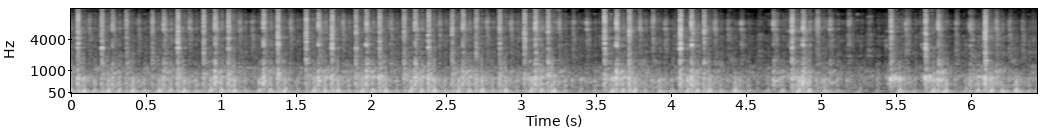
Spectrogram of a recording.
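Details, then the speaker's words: 1990 Harley-Davidson Fatboy V-twin after S&S Super E carburetor and intake manifold install, during carb tuning: uneven stumbling idle with brief dips; rough idle, valve train noise suspected from rocker arms after lifters were replaced. "Alright, so that's running a little rough."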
